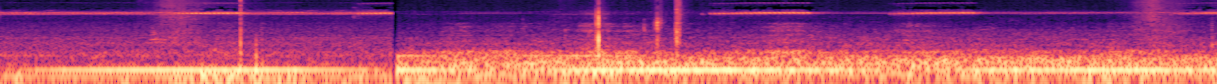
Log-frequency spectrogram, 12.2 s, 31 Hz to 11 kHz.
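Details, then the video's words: At nightfall at Wonhyosa on Mudeungsan in October 2024, grass insects keep up a thin, continuous high trill that briefly breaks and resumes. A low, steady rumble lies underneath, with a few sharp clicks. "어두워진 산사에서 풀벌레소리"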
